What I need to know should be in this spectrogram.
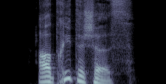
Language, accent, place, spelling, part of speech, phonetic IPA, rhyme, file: German, Germany, Berlin, arthritisches, adjective, [aʁˈtʁiːtɪʃəs], -iːtɪʃəs, De-arthritisches.ogg
- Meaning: strong/mixed nominative/accusative neuter singular of arthritisch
